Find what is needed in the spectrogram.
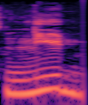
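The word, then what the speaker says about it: knead: इसके बाद का जो थर्ड वर्ड है हमारा वह है नीड the floor. नीड the floor का मतलब होता है आटा गूंदना। आटा गूंदने को इंग्लिश में नीड द फ्लोर कहती है। यहाँ के साइलेंट है।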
